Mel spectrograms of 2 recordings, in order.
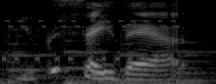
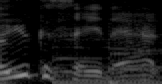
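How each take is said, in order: First: Spoken without an old lady's voice. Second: Spoken in a put-on old lady's voice. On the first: The speaker calls it wrong. "This is not the right accent. And that's not a voice either" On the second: The speaker calls it right. "She had more of an old lady voice. We're just going with it"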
